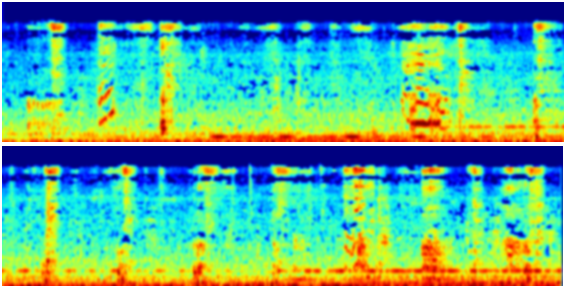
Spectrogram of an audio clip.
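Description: A French Bulldog gives soft, thin whimpers and whines over a low rumbling background.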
